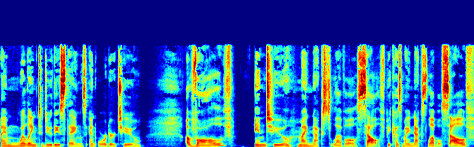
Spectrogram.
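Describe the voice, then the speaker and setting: In a very clean recording with a silent background, a woman speaks in a plain, everyday voice. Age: 20s. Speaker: podcast host. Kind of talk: casual monologue.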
